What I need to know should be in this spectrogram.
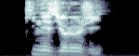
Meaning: kinesiology
- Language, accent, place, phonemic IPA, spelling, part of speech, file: French, France, Lyon, /ki.ne.zjɔ.lɔ.ʒi/, kinésiologie, noun, LL-Q150 (fra)-kinésiologie.wav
